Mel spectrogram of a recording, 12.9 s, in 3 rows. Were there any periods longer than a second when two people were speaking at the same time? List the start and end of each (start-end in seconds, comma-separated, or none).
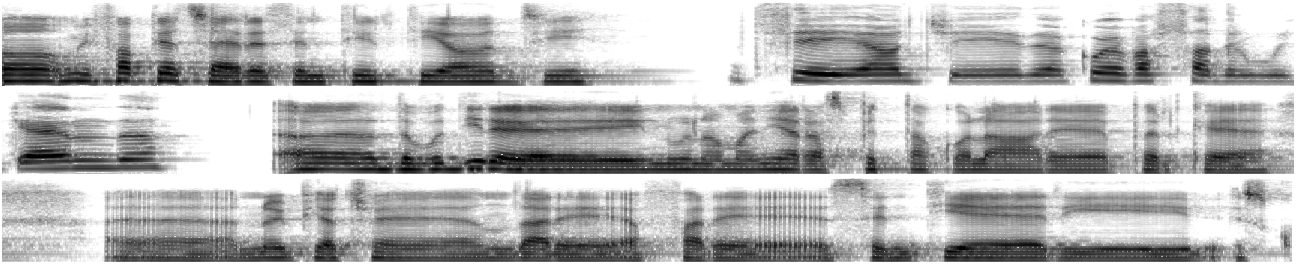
none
